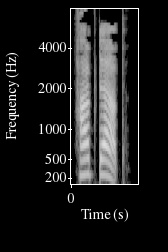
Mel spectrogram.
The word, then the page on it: hopped up: British English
